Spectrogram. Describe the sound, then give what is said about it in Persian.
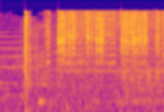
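A printer runs with a steady mechanical whirr, a few sharp clicks and knocks near the start, then an even, droning hum. “فکر کنم اینم صدای پرینتر من بود.”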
